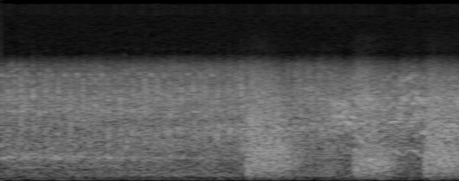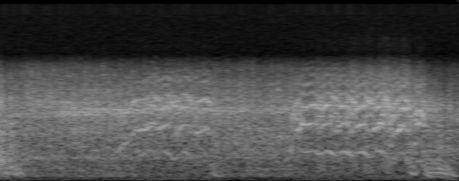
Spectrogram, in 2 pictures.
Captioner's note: engine backfires; horse whimpers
